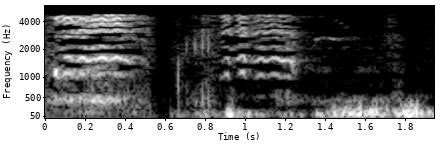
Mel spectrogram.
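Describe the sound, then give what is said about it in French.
Goats bleating inside a barn set in woodland in Rwanda that holds about twenty goats: a loud, wavering bleat opens, followed by lower, rougher calls. “Une étable est implantée au milieu d'un boisement. À l'intérieur se trouve une vingtaine de chèvres.”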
